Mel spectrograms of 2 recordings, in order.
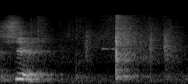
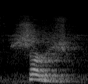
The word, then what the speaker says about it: ཤད: Есть так называемая ще. Ще. Записывается она вот так, смотрите. Ще. На самом деле как должно читаться? Шадр. Читается ще.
